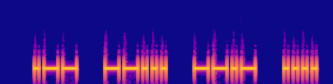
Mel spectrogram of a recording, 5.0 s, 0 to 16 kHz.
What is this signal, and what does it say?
Morse code, heard as a keyed tone, about 17 wpm, spaced as for 12 wpm, 700 Hz. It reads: W7QH
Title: USA Call Signs - 4 Characters - 2x Character Spacing - 17wpm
